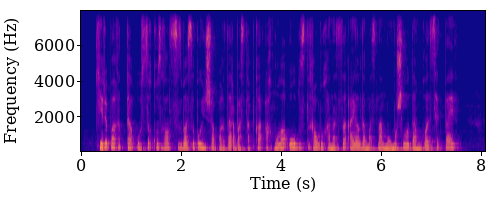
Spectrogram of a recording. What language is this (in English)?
Kazakh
